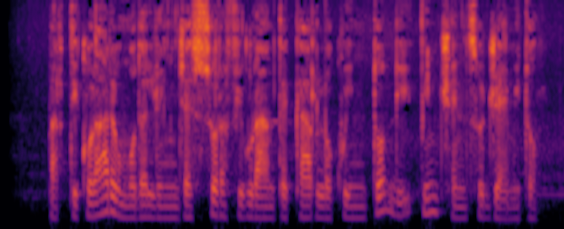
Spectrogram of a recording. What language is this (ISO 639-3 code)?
ita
